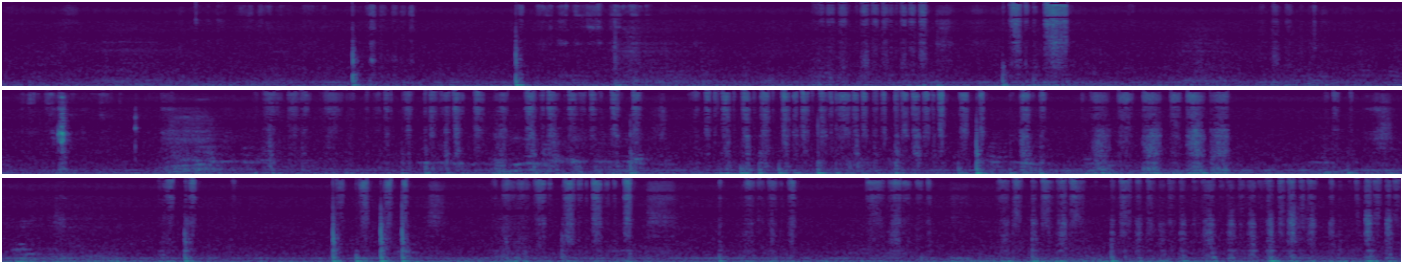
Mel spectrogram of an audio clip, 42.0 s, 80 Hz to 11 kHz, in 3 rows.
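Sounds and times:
charcoal pencil scratching paper: 16.6 - 26.3, 31.3 - 32.1, 33.0 - 34.4, 38.0 - 41.9.

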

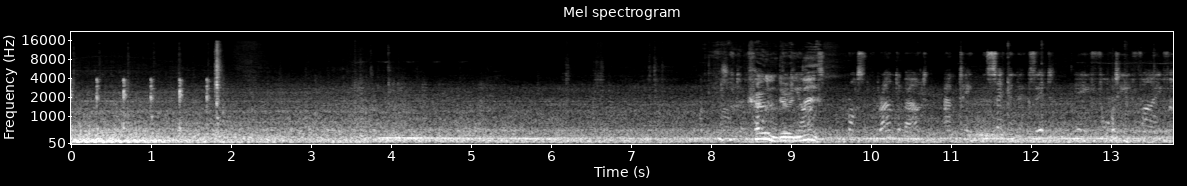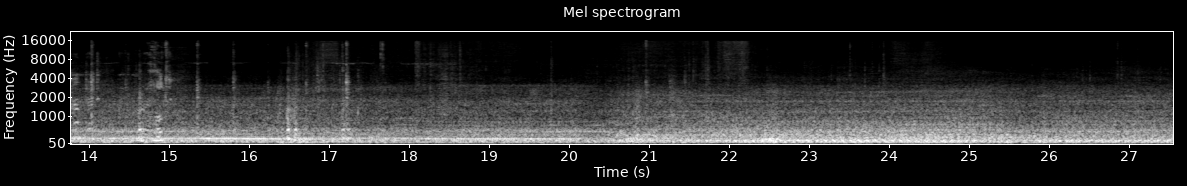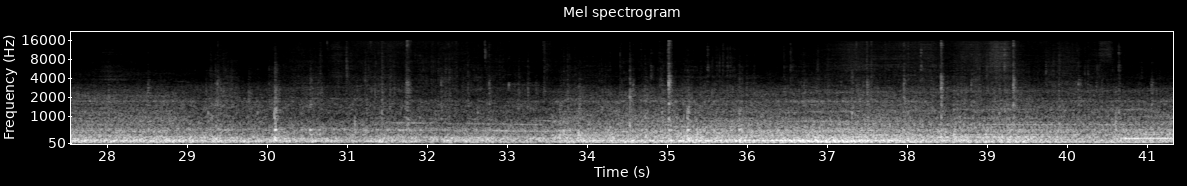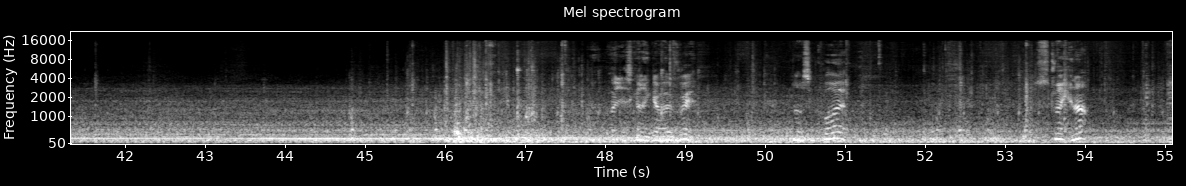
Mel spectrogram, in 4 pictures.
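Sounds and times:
diesel lorry engine running: 0.0 - 55.0
road noise: 0.0 - 55.0.

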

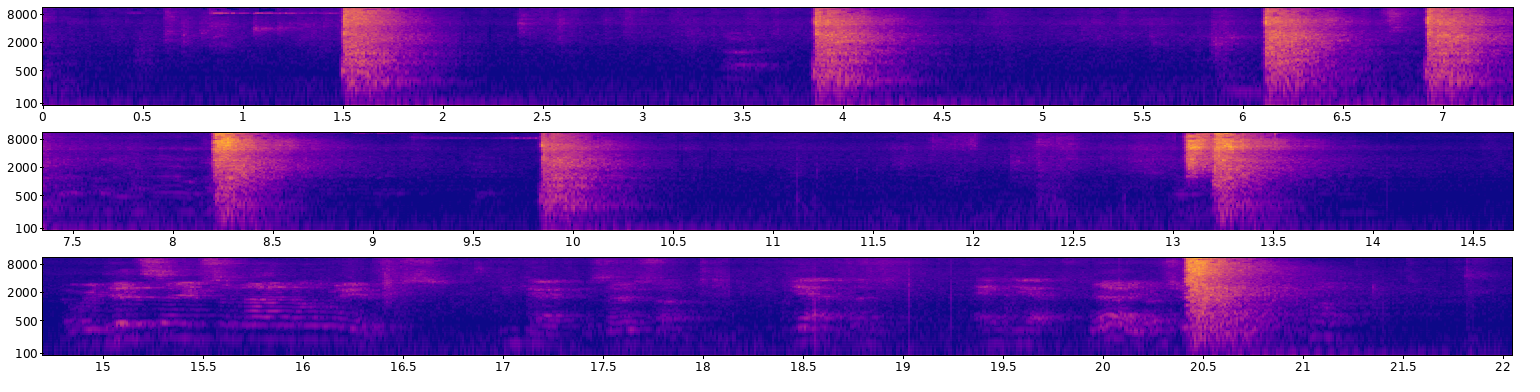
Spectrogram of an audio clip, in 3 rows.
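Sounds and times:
gunshots echoing indoors: 1.5 - 2.2, 3.8 - 4.7, 6.1 - 7.6, 8.2 - 9.0, 9.8 - 10.8, 13.0 - 14.0, 20.4 - 21.5.

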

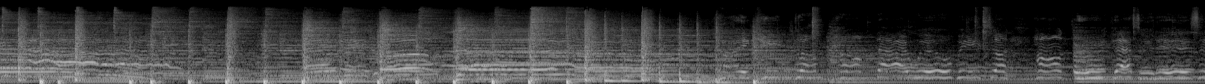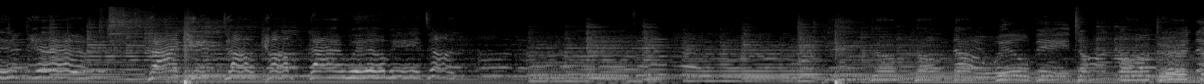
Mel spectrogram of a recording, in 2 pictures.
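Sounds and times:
drum hits: 0.0 - 7.9
worship band playing: 0.0 - 15.5, 18.1 - 24.0
person singing: 0.0 - 24.0.

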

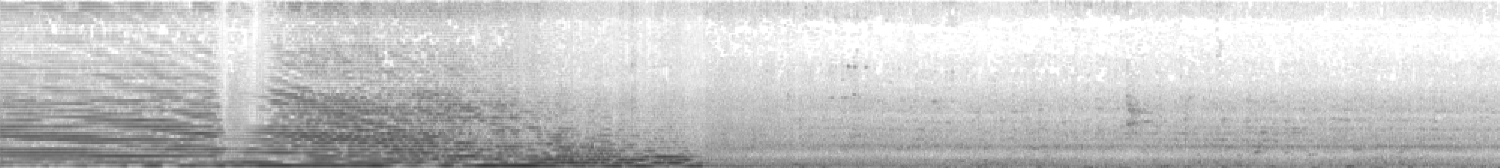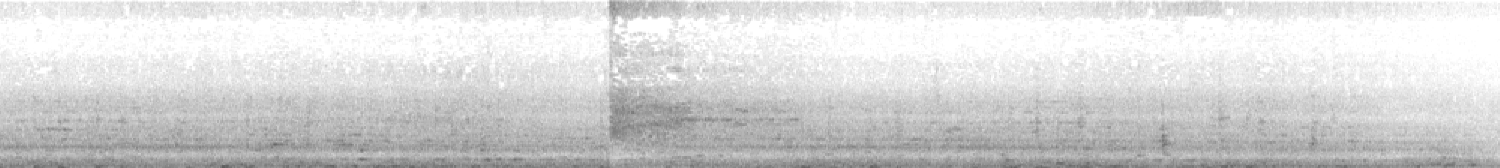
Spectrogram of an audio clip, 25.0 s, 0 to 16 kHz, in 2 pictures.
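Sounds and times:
train horn blaring: 0.0 - 6.3
train wheels clattering over rail joints: 6.2 - 24.8.

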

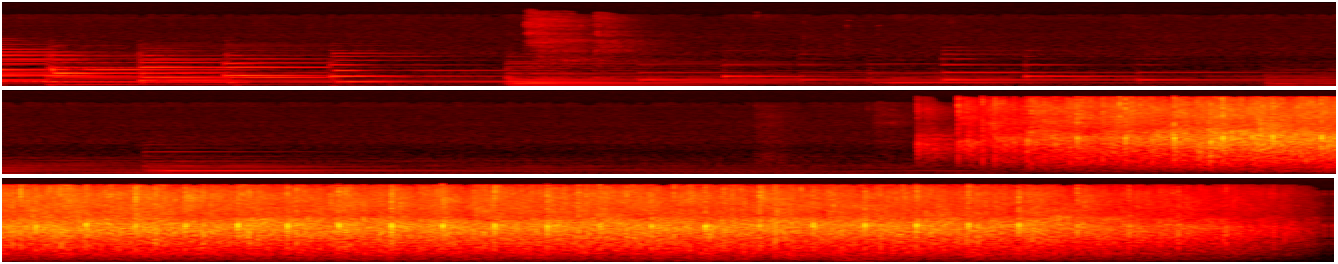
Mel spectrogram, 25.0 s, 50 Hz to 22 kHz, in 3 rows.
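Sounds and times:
audience applause: 14.1 - 25.0.

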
